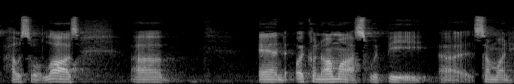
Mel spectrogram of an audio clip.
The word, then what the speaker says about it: oikonomos: Now, you will find in some versions it might be translated as manager, but this is the word oikonomos. It's spelled O-I-K-O-N-O-M-O-S.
